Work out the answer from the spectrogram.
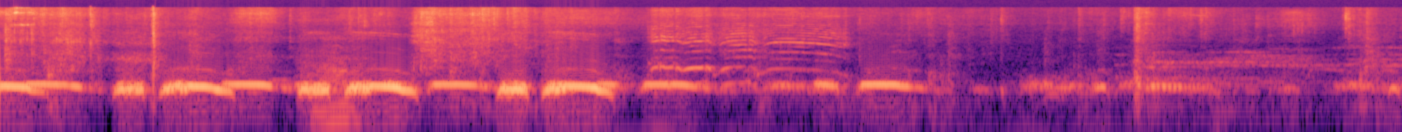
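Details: Young caged spotted dove from a Malaysian sire line, tested before going to a buyer, with a stuttering coo of three opening notes. A quick run of low, rounded, arching coos fades out. Faint higher chirps from other birds sound behind it.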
